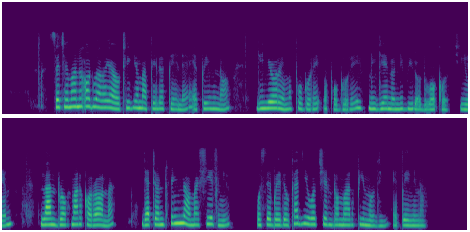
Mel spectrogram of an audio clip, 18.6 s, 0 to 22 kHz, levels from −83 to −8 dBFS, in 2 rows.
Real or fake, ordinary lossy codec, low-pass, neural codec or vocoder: fake; none; 7.2 kHz; codec, 16 kHz, 1 kbps, FunCodec, trained on LibriTTS, 50 frames a second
